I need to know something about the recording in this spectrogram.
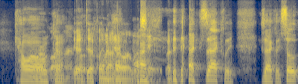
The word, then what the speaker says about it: Kawaoka: you how do you say your last name coloca yeah definitely exactly exactly so so Lane is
